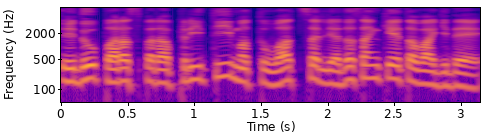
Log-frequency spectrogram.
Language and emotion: Kannada, neutral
